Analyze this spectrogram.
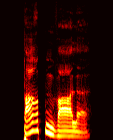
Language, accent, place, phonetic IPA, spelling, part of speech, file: German, Germany, Berlin, [ˈbaʁtn̩ˌvaːlə], Bartenwale, noun, De-Bartenwale.ogg
- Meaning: nominative/accusative/genitive plural of Bartenwal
